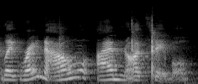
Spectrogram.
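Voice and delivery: normal talking voice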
